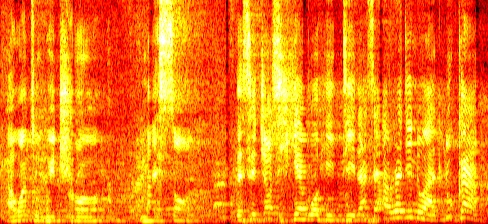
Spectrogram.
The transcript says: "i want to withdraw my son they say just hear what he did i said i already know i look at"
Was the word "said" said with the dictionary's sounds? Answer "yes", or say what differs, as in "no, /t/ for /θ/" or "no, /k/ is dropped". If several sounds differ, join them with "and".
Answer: no, /d/ is dropped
